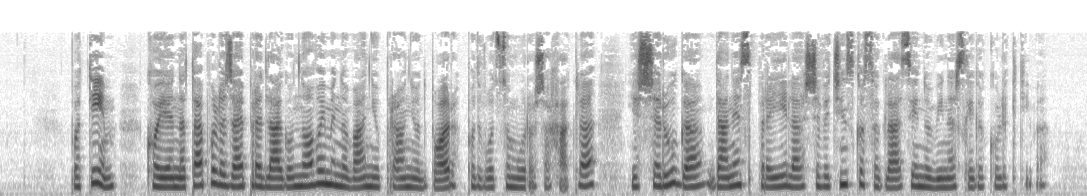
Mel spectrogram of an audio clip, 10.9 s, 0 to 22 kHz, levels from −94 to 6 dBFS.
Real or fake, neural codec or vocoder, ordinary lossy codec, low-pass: real; none; MP3, 48 kbps; 19.8 kHz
